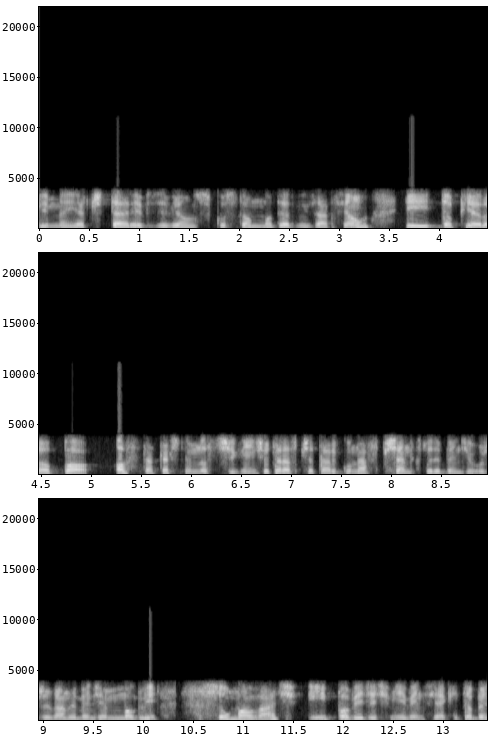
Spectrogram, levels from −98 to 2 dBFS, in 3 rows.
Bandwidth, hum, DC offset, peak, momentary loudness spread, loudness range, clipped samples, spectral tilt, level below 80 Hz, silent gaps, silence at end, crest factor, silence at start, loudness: 4.3 kHz; none; under 0.1%; -2 dBFS; 8 LU; 3 LU; under 0.1%; -1.5 dB/octave; -62 dBFS; none; 0 s; 18 dB; 0 s; -21 LUFS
